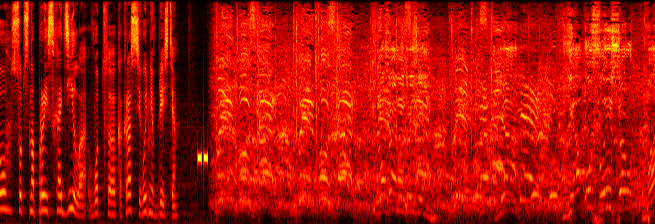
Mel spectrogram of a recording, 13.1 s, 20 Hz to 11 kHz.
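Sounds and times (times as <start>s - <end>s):
speech: 0.0s - 4.3s, 12.0s - 13.1s
short beep: 4.0s - 4.2s
large protest crowd shouting and chanting demands: 4.2s - 13.1s.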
